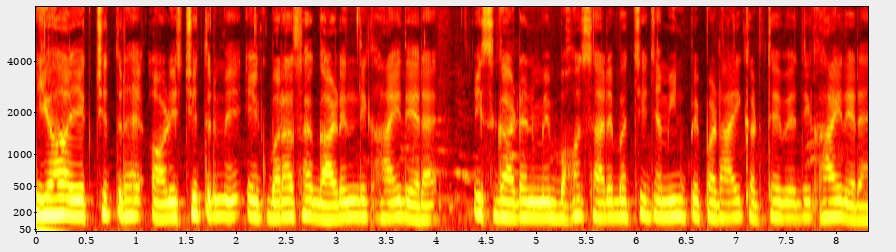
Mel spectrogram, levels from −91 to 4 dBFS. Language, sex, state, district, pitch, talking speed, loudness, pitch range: Hindi, male, Uttar Pradesh, Jyotiba Phule Nagar, 155 Hz, 215 wpm, -18 LUFS, 150-165 Hz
